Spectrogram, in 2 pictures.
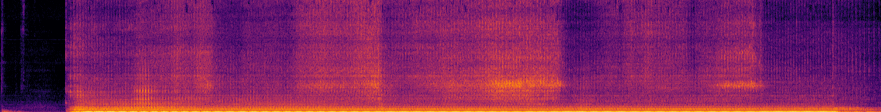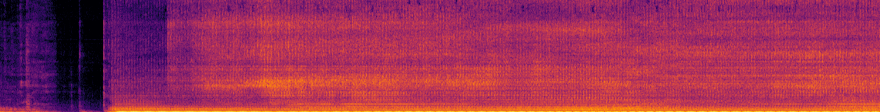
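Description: A scroll saw hums and buzzes steadily as it cuts through thin wood.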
